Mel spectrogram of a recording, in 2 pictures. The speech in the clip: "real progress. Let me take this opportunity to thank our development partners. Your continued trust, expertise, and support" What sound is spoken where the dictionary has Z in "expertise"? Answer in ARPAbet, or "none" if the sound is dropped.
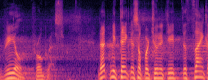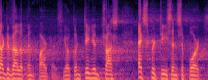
S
